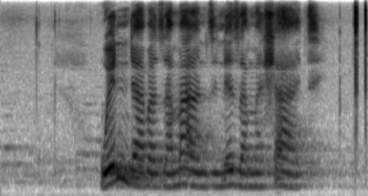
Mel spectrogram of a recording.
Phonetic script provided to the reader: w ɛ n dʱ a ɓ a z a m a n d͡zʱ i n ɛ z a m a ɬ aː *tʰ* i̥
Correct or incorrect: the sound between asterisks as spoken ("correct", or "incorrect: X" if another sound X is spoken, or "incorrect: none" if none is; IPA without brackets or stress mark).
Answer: correct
